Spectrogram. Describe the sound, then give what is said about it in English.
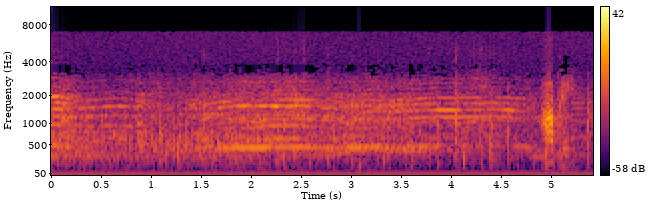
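Cattle low in a steady, drawn-out chorus, with one long moo swelling in the middle over a busy herd rumble, and a brief sharp knock just before the end. “Nothing will stop these critters now. Right. Let's clear off the edge of the herd.”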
